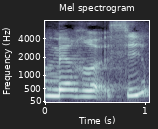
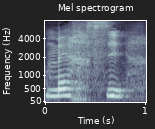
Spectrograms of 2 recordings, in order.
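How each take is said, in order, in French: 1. Le r n'est pas un son kha guttural. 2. Le r est un son kha guttural. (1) "on dit pas merci" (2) "on prononce quand même le kha"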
